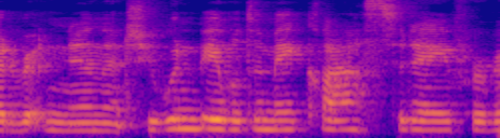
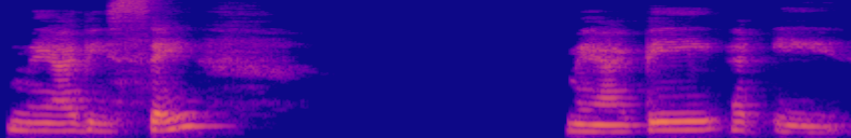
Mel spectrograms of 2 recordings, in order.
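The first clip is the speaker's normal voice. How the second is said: soothing yoga teacher. Shown as a demonstration. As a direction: gently lead a loving kindness meditation. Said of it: "as I start to use my yoga voice".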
